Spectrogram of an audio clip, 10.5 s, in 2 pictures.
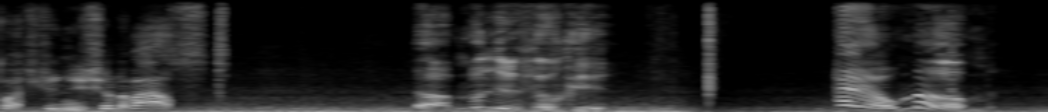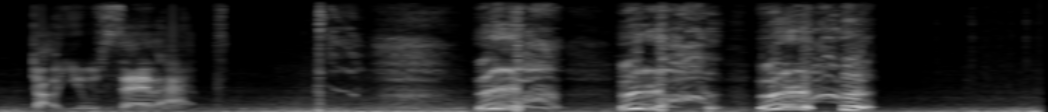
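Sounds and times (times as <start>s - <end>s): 
speech: 0.0s - 1.3s, 2.1s - 3.4s, 4.2s - 6.5s, 7.2s - 9.8s
low constant rumble: 0.0s - 10.4s
raspy coughing from cigar smoke: 6.9s - 9.7s.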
